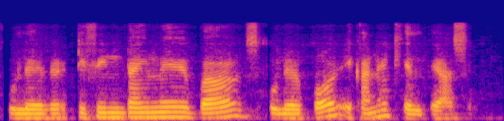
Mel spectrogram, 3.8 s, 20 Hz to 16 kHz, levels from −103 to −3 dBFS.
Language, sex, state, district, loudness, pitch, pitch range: Bengali, male, West Bengal, Jhargram, -20 LUFS, 135 Hz, 125-145 Hz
